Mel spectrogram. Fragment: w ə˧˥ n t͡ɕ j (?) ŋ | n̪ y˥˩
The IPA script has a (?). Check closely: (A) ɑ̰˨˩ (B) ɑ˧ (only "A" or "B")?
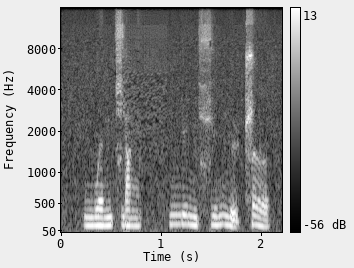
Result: B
